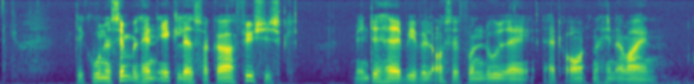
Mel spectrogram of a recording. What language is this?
Danish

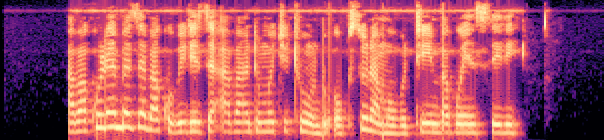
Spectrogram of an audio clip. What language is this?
Ganda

